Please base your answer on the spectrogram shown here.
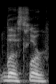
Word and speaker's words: Listler: teacher ller right Charlotte ller Charlotte ller do we call you T is silent ller ller yeah yeah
